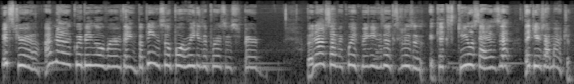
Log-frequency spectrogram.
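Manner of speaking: put-on high girlish voice, apologetic then thankful; high-voiced earnest gratitude; repentant girl thief. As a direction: confess and give thanks as a young girl.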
